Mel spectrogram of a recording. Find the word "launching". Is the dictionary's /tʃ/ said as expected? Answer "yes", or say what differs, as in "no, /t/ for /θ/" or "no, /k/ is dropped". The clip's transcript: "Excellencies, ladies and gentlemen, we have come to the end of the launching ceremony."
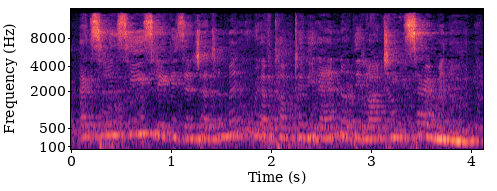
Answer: yes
